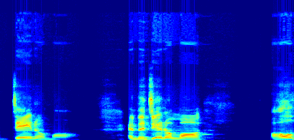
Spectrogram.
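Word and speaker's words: dénouement: diagram is our denom it's a french word notice we don't pronounce the t at the end denom and the daniel maw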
